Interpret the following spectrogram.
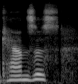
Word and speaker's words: Kansas: as you're presenting this practice turning the S into a Z in Kansas and really practice syllable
